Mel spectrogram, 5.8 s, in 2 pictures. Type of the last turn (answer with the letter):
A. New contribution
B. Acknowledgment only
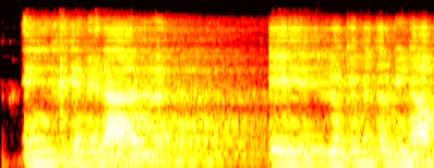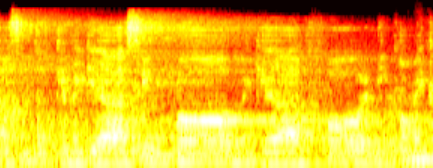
B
